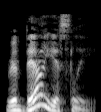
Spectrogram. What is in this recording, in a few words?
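"rebelliously", British English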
